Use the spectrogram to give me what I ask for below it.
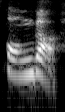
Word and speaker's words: Ganga: uh durga and ganga ganga is pronounced as konga in the khasi language they are for twin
